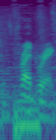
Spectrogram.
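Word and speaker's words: Friedrich: Spelled like fried rich, but it's Frederick.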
